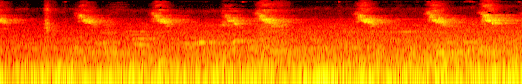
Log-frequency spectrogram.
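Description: A small bird chirping again and again: short, high notes that fall in pitch, about one a second, over a steady low background noise.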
